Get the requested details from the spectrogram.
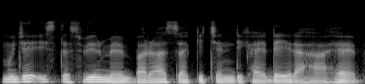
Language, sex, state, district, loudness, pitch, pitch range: Hindi, male, Arunachal Pradesh, Longding, -16 LUFS, 100 Hz, 95-110 Hz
